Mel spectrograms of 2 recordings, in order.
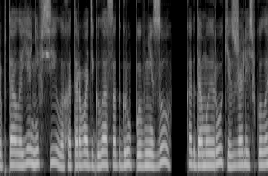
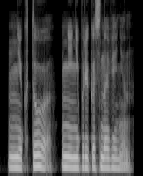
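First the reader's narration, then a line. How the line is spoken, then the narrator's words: Rumbling tone. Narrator (Russian): сказал Орион ракочущим тоном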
